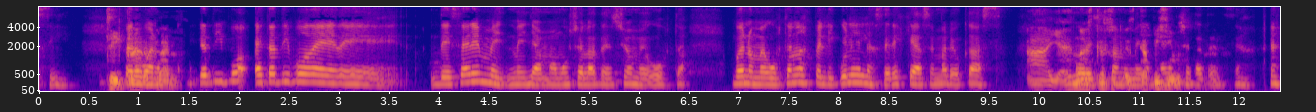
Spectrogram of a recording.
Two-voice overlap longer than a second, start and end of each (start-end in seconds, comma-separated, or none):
10.3-11.5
